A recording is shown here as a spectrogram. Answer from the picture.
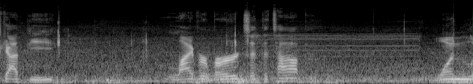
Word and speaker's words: Liver: It's pronounced, spelt liver. They call it Liver.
